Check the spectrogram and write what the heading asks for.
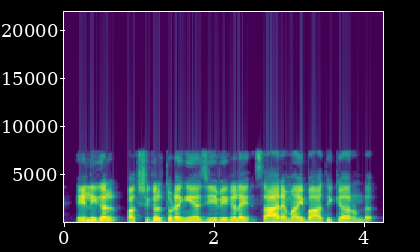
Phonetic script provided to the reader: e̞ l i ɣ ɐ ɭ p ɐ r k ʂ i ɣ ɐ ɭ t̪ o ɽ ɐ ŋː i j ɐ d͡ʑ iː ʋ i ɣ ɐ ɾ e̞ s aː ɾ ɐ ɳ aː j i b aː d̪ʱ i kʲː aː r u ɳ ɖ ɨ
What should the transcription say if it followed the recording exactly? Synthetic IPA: e̞ l i ɣ ɐ ɭ p ɐ k ʂ i ɣ ɐ ɭ t̪ u ɽ ɐ ŋː i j ɐ d͡ʑ iː ʋ i ɣ ɐ ɭ e̞ s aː ɾ ɐ m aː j i b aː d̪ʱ i kʲː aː r u ɳ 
